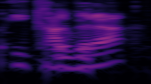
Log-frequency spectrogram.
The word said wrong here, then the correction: Ikaruga: Ikaruga. – Yeah, Ikaruga. Oh shit. I always thought her name was Ikagura, but yeah. Ikaruga.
